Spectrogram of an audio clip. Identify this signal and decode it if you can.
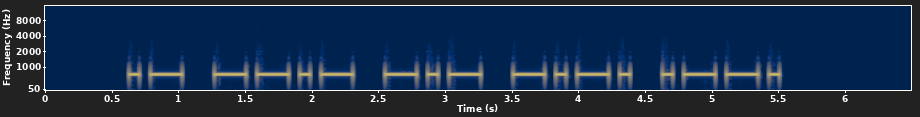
Morse code, heard as a keyed tone, about 15 wpm, 700 Hz. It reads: AQKCP
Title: Code Groups - 5 Letters - 15wpm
